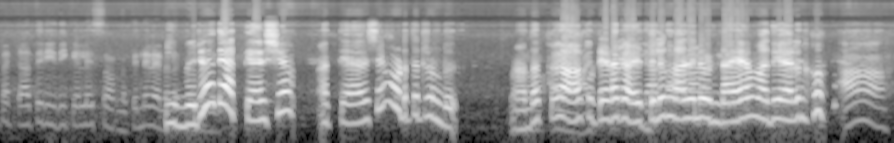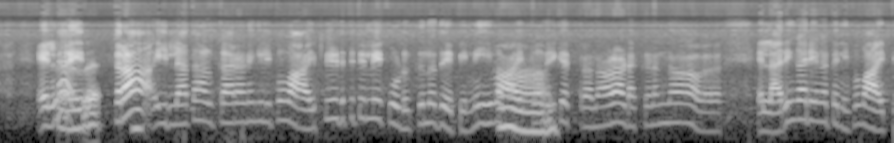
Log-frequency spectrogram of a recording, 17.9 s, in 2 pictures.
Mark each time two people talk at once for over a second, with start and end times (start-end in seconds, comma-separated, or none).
5.3-7.4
